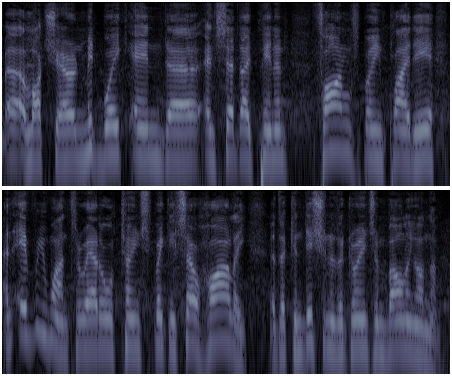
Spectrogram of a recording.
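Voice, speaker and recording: A man with a high voice interviews club members at an outdoor bowling green for a local sports report. He is jovial and likes to tease the people he talks to. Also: fairly even intonation, fairly quick, hardly any pauses. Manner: jovial, teasing. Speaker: bowls reporter.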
